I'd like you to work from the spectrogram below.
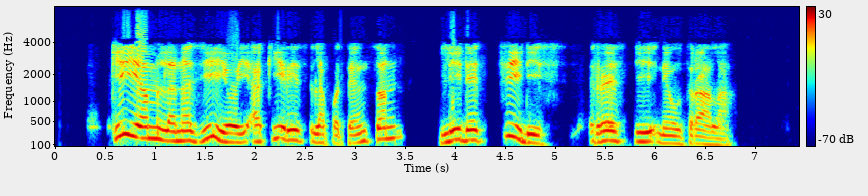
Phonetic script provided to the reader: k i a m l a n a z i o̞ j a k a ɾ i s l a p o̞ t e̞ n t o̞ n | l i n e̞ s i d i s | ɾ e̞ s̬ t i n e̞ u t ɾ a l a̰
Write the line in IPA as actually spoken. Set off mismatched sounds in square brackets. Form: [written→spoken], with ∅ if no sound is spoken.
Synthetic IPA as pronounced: k i a m l a n a z i o̞ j a k [a→i] ɾ i s l a p o̞ t e̞ n [t→t͡s] o̞ n | l i [n→d] e̞ [s→t͡s] i d i s | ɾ e̞ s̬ t i n e̞ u t ɾ a l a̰

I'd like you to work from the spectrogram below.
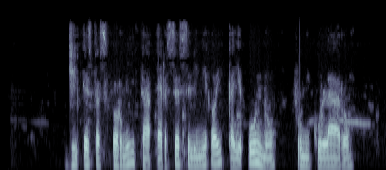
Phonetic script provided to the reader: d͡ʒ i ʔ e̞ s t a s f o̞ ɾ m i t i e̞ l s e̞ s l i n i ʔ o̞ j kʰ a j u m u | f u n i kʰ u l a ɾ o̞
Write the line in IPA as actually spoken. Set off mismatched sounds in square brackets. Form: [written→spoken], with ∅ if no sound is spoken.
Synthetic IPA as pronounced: d͡ʒ i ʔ e̞ s t a s f o̞ ɾ m i t [i→a] e̞ l s e̞ s l i n i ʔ o̞ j [kʰ→k] a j u [m→n] u | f u n i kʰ u l a ɾ o̞

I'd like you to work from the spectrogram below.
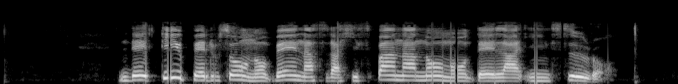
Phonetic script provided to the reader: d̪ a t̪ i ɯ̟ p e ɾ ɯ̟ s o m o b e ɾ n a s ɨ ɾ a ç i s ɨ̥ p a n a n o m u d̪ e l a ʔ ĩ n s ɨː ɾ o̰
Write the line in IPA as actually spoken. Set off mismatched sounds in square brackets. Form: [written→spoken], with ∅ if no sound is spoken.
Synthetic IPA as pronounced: d̪ [a→e] t̪ i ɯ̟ p e ɾ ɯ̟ s o [m→n] o b e [ɾ→∅] n a s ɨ ɾ a ç i s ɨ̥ p a n a n o m [u→o] d̪ e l a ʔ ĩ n s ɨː ɾ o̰

